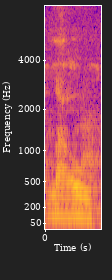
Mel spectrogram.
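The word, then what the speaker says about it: Laos: Thailand La is called La you don't pronounce the S and Cambo Cambodia is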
